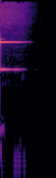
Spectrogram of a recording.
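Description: A phone notification chime goes off once. It is a bright, clear ding with a short ringing tail that fades within half a second, over a faint low murmur, and then silence follows.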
